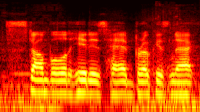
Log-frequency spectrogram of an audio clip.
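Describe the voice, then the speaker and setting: A man's voice: mid-range voice, level tone, moderate pace, soft background music, rough recording. A man chatting casually as co-commentator on a video game. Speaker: let's play co-commentator. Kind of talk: casual chat over gameplay.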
